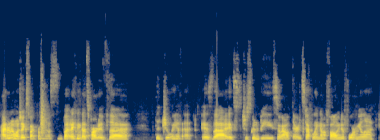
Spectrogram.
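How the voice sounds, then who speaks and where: A young woman casually chatting about a book haul on her vlog, slangy and upbeat, with quick asides. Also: on the low side, steady tone, fairly bright tone. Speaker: book vlogger.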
